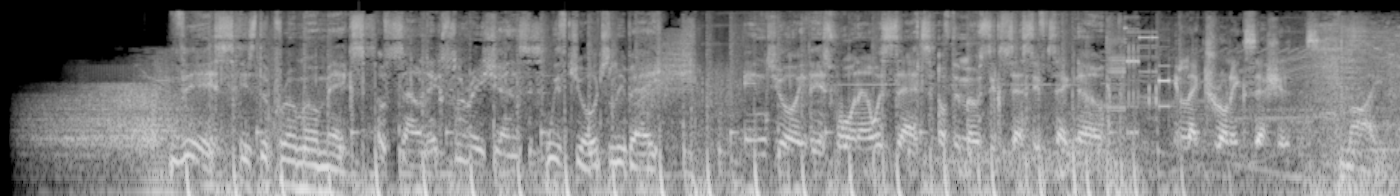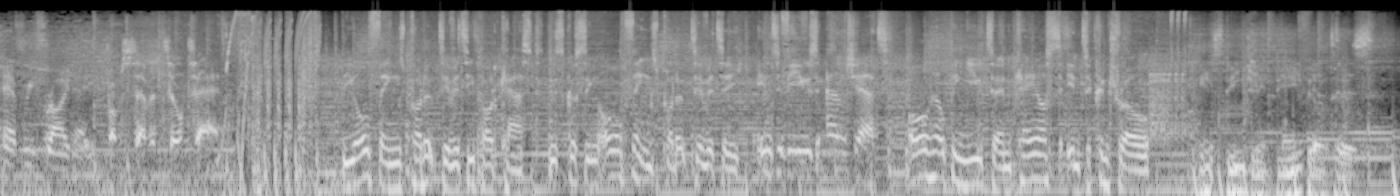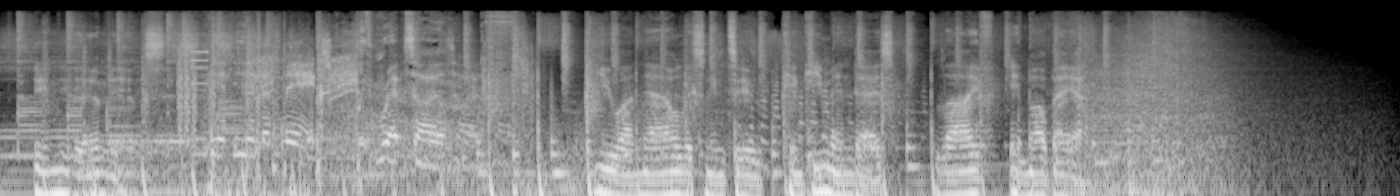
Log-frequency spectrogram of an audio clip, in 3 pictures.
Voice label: Imaging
